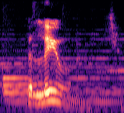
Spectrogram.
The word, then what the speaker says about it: balloon: is balloon the balloon the first syllable isn't stress and stress balloon we don't say balloon balloon of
